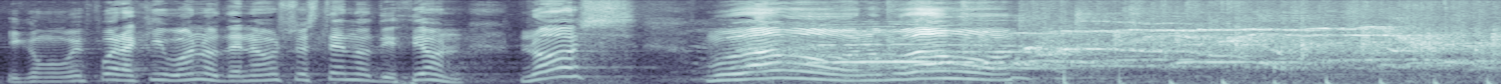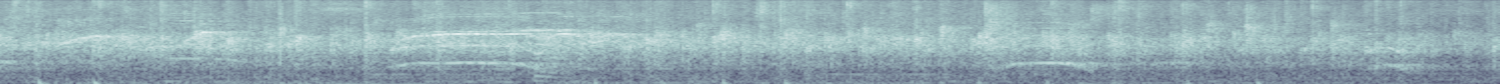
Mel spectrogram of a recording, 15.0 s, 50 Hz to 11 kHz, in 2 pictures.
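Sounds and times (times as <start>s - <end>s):
speech: 0.0s - 6.1s
scattered voices and high cheers: 3.6s - 11.0s, 12.4s - 14.9s
audience applauding: 4.2s - 14.9s.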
